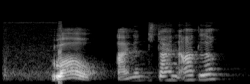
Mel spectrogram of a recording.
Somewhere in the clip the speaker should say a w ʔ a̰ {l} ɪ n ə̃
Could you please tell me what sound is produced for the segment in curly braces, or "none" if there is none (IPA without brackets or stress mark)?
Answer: none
